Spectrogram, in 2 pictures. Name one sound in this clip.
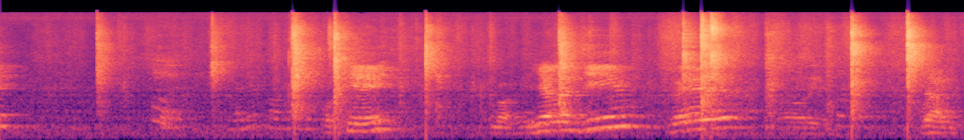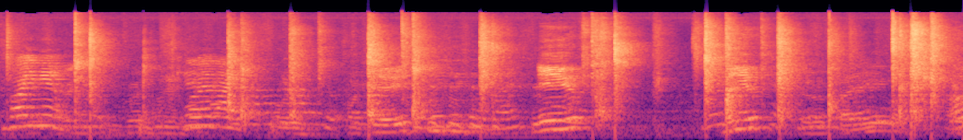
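A woman claps her hands along.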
